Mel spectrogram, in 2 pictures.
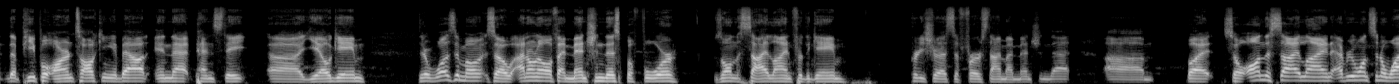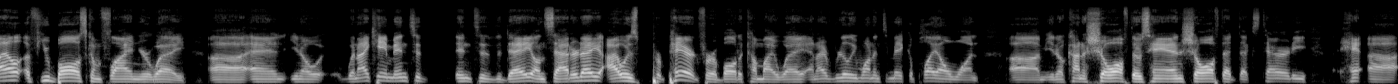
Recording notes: live from the field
